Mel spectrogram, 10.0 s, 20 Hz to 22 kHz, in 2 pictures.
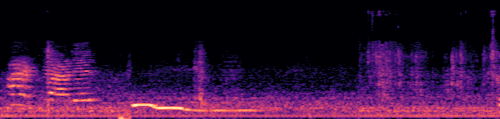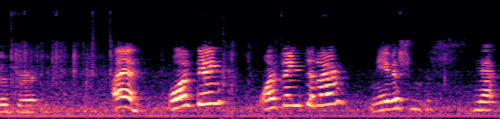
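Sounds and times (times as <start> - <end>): steady low hum: 0.0 - 10.0
child humming: 1.3 - 2.6.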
